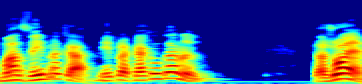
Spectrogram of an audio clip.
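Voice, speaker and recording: A man shouting loud and high-pitched at a fairly slow pace, animated in tone and lively in intonation. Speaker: law teacher for civil service exams. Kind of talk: online lecture. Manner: loud, shouts a lot.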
